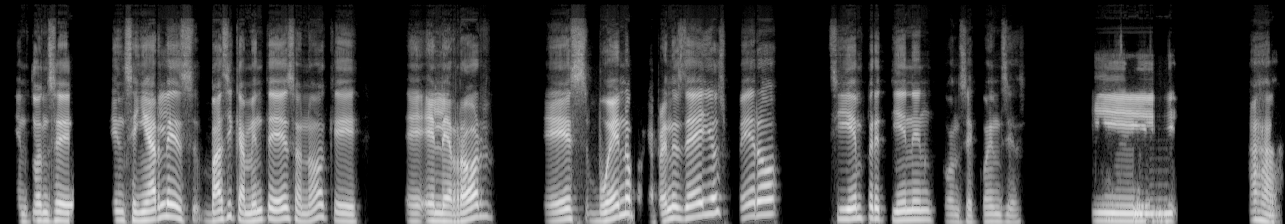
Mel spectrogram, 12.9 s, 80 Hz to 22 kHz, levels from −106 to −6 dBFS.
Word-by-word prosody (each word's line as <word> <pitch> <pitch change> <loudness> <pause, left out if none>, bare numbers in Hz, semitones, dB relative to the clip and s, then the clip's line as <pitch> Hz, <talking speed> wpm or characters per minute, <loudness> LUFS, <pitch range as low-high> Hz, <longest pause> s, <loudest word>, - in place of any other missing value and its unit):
Entonces, 145 +2 0 0.4
enseñarles 165 +5 +2
básicamente 160 +1 +1
eso, 165 -7 -2
¿no? 190 +10 -2
Qué, 135 -6 -2 0.4
e 135 +1 -2
el 140 -1 +2
error 175 +12 +2 0.5
es 155 +5 0
bueno 170 - +3
porque - - -20
aprendes 180 +7 0
de 205 +3 +4
ellos, 270 +4 -1
pero 245 +7 -1 0.5
siempre 180 +1 0
tienen 160 -1 -1
consecuencias. 125 0 -10 0.7
Y 135 -1 +2 0.7
ajá. 150 -5 -2
150 Hz, 100 wpm, -23 LUFS, 135-180 Hz, 0.7 s, de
